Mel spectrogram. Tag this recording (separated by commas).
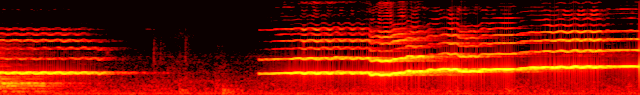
inside a large room or hall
